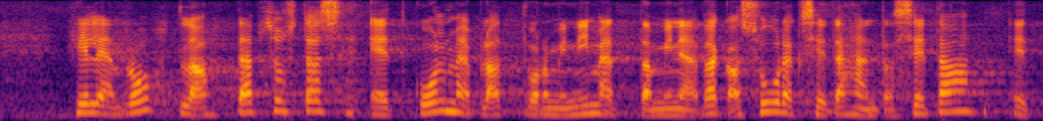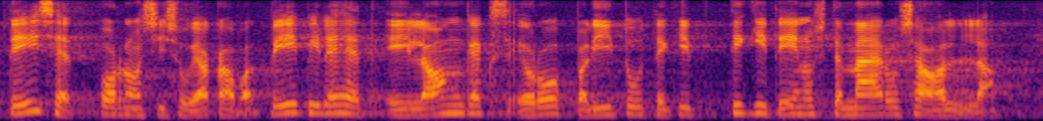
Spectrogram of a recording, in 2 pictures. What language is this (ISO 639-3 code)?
est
